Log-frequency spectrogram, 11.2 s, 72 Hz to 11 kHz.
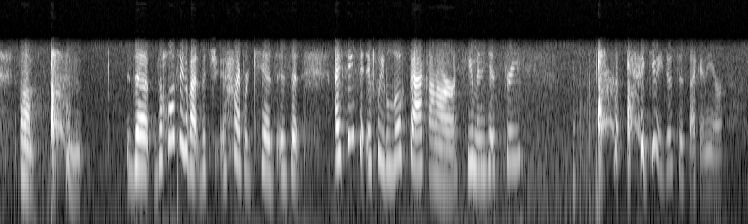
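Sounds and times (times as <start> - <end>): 
speech: 0.3 - 8.0, 9.2 - 11.0
person coughing: 0.8 - 1.2, 9.0 - 9.7.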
